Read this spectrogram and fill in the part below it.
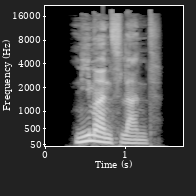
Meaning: no man's land
- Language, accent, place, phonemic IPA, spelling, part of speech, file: German, Germany, Berlin, /ˈniːmant͡sˌlant/, Niemandsland, noun, De-Niemandsland.ogg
